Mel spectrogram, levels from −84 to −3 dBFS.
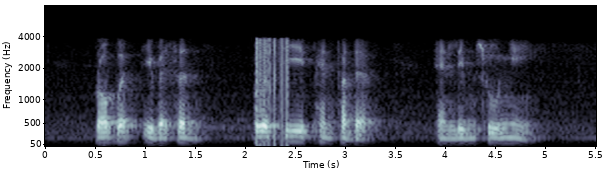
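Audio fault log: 2.11–2.43 s, bit errors on a digital phone line: a bit error rate of roughly 0.7 percent flips bits in single mu-law samples. Hits on high bits, or on the sign of loud samples, sound as sharp ticks, crackling over unchanged speech. The waveform shows isolated one-sample spikes, and the spectrogram shows thin vertical lines across the telephone band up to 3.6 kHz.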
